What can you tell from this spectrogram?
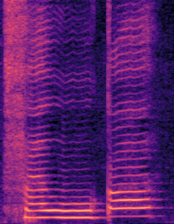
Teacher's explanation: Waw sukun bunyinya u. Di huruf waw ada sifat rohwah, mengalir suara. Suara dialirkan, suara u.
